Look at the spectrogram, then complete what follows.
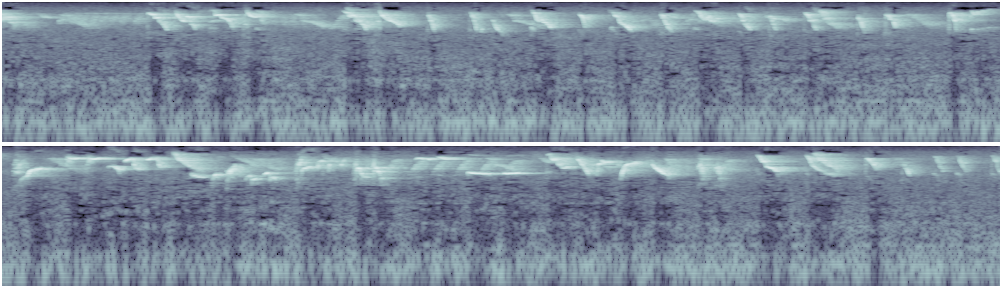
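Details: High-pitched white-eye song meant to spur idle caged birds into singing; long bursts of fast twittering and warbled slurs run almost unbroken, rising and falling in loudness, over faint low background hum.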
